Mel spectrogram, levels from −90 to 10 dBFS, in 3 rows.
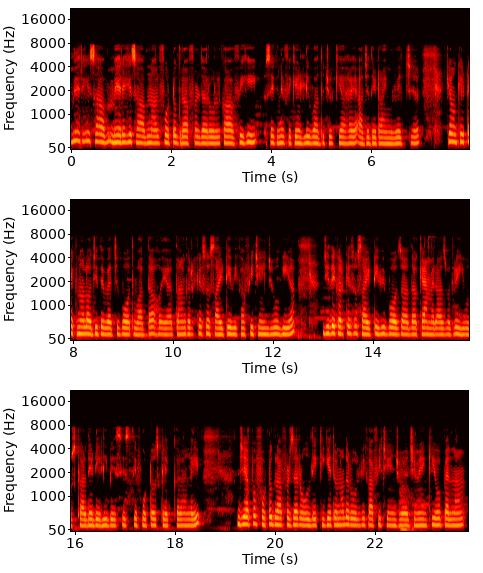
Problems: none marked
